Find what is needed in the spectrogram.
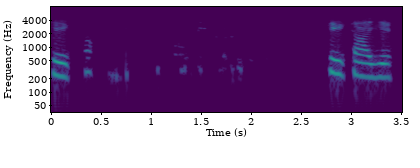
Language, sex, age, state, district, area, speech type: Maithili, female, 18-30, Bihar, Purnia, rural, conversation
